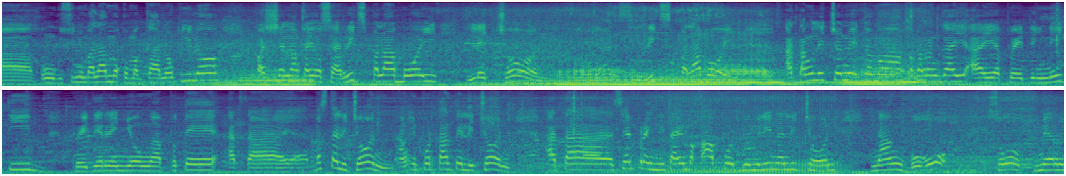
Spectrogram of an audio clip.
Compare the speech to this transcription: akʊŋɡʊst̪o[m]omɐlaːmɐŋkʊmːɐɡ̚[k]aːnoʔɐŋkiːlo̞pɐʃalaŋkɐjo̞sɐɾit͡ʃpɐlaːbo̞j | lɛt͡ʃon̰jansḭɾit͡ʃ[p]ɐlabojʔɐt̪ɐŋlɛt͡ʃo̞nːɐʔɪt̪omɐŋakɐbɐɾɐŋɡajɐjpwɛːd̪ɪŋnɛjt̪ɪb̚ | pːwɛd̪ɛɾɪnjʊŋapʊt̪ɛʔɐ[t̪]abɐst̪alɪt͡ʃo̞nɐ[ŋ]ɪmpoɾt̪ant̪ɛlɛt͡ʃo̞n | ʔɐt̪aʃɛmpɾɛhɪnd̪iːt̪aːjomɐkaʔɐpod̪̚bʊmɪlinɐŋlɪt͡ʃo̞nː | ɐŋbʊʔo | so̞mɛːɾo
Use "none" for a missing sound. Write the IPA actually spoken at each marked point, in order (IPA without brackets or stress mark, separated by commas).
ɲ, k, p, t̪, ŋ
